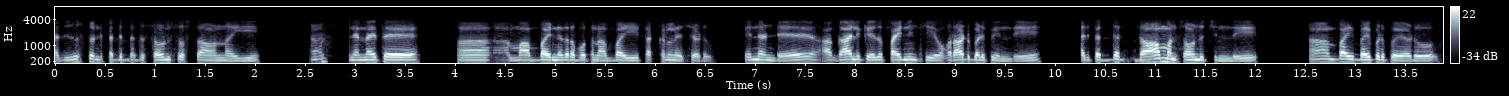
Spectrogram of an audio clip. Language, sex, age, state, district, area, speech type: Telugu, male, 30-45, Andhra Pradesh, Nellore, rural, conversation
